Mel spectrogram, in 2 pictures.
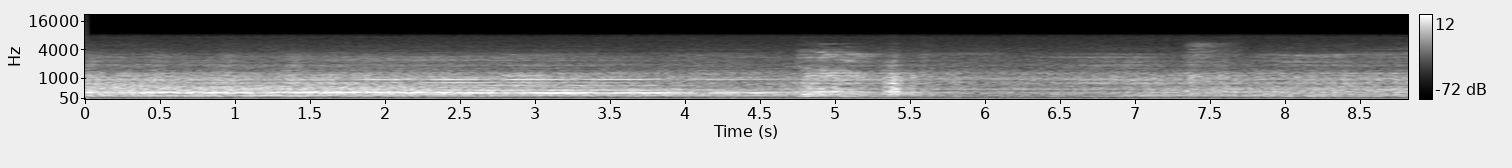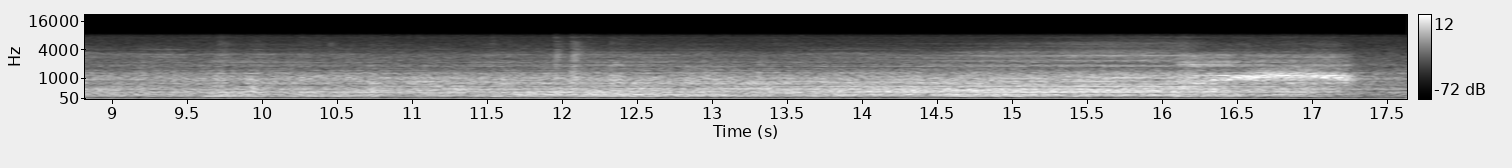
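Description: A man snarls and groans hoarsely.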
